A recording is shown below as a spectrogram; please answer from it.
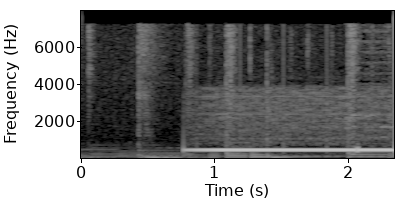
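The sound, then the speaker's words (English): A steady telephone line tone sounds as a call is placed: a single sustained mid-pitched beep that cuts in after a brief low rumble and holds unbroken and loud to the end. “then we'll give her a call and we'll see if she'll answer”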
